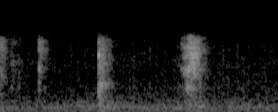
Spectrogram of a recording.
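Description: Near silence with four faint, unevenly spaced clicks.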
